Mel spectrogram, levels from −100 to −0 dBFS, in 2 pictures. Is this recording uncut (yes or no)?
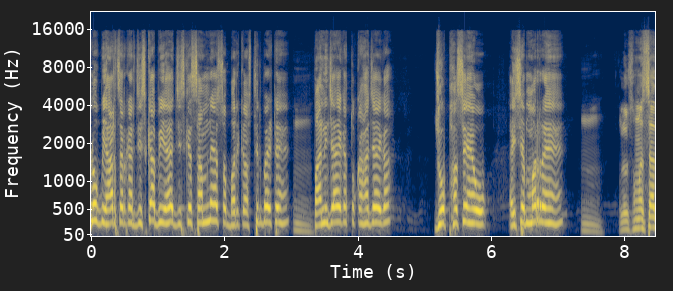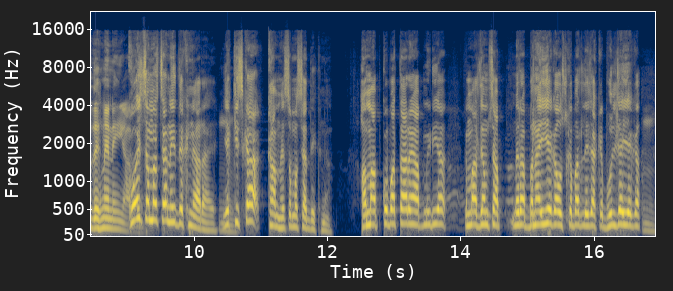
yes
